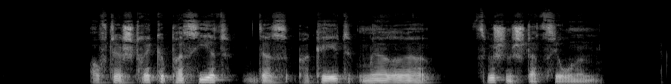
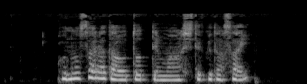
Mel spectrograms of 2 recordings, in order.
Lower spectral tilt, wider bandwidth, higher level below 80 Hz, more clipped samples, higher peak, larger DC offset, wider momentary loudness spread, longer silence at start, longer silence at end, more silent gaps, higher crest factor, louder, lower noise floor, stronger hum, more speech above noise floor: about the same, -4.5 dB/octave vs -4 dB/octave; first, 13.5 kHz vs 11.5 kHz; first, -50 dBFS vs -64 dBFS; neither; first, -4 dBFS vs -8 dBFS; neither; first, 12 LU vs 6 LU; first, 0.9 s vs 0.6 s; first, 0.75 s vs 0.6 s; neither; about the same, 20 dB vs 16 dB; about the same, -22 LUFS vs -23 LUFS; first, -82 dBFS vs -57 dBFS; neither; first, 60 dB vs 35 dB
